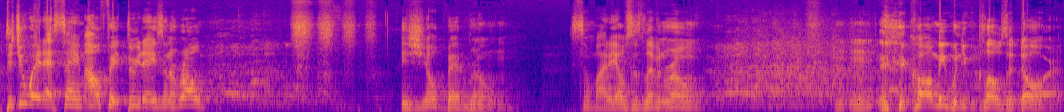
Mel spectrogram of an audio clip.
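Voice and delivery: high, mocking, dismissive woman's voice; sassy girl shutting him down. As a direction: play the girl brushing him off with attitude. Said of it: "She was like".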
